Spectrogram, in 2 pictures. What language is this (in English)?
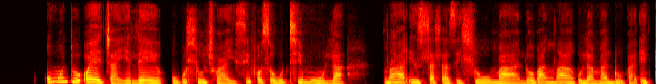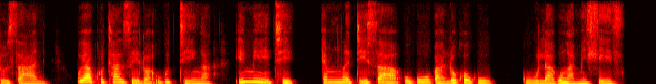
North Ndebele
